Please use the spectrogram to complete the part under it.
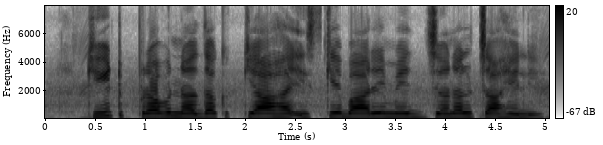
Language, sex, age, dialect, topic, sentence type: Magahi, female, 25-30, Central/Standard, agriculture, question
